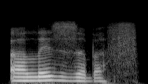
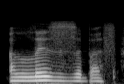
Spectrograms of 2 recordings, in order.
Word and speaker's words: Elizabeth: So you don't really hear Beth, do you? You hear Beth, Elizabeth, Elizabeth.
